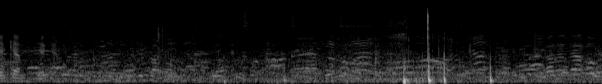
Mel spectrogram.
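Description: Voices of players and spectators chattering at a sports field, with four sharp thumps in quick succession about four seconds in.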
